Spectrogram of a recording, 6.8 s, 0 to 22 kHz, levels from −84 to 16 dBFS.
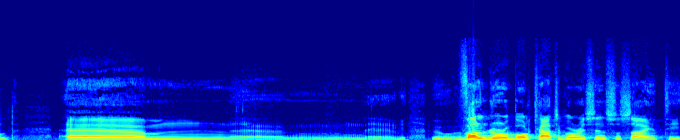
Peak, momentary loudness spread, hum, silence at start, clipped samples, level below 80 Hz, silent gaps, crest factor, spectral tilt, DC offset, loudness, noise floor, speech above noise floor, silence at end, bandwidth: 0 dBFS; 24 LU; none; 0 s; under 0.1%; -66 dBFS; none; 22 dB; -7 dB/octave; under 0.1%; -19 LUFS; -56 dBFS; 37 dB; 0 s; 12 kHz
